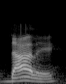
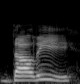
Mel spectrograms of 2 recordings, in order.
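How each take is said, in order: First: The name is said in a Miami Spanish style. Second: The name is said like the artist's surname. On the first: The speaker claims the name for their hometown. "as someone from Miami, I can't help but explain, uh, but call it uh, dale" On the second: This is how the makers say it. "it's Dali, as in, you know, the famous artist Salvador Dali"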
